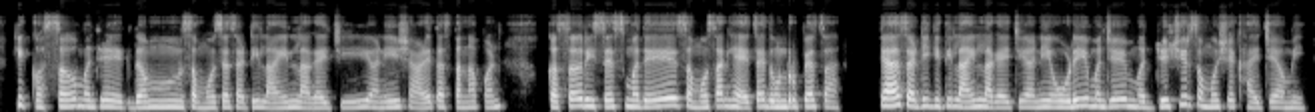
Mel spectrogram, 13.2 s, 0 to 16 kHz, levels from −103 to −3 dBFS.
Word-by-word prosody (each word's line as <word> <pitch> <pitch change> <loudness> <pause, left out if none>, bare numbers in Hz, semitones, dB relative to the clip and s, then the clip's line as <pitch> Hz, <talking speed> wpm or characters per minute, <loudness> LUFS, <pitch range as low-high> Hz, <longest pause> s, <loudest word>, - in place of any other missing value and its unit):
की 260 - +1
कसं 200 +1 0
म्हणजे 210 -1 0
एकदम 190 +3 0
समोस्यासाठी 185 +1 -2
लाईन 170 +2 -2
लागायची. 170 +3 -4
आणि 185 +2 -2
शाळेत 180 -2 -3
असताना 190 -2 -2
पण 190 +1 -4 0.5
कसं 200 +3 +2
रिसेसमध्ये 210 +1 +2
समोसा 205 -2 0
घ्यायचाय 210 -1 +1
₹2चा, 205 0 0 0.4
त्यासाठी 230 -2 +6
किती 215 +1 -2
लाईन 195 0 +3
लागायची 185 -1 -1
आणि 195 +1 -1
एवढे 195 +3 +3
म्हणजे 215 -1 +1
मजेशीर 205 - -1
समोसे 205 -4 -2
खायचे 175 0 -6
आम्ही. 170 -2 -6
195 Hz, 125 wpm, -24 LUFS, 185-210 Hz, 0.5 s, त्यासाठी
